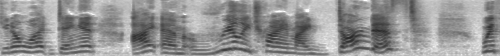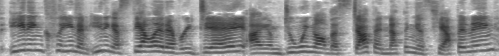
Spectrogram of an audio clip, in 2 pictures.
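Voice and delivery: exasperated dieter with Minnesota vowels; Minnesota accent. Retold or imitated. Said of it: "my Minnesota accent there came out".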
